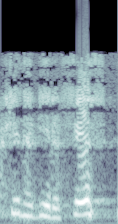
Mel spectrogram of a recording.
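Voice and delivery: laughing "Can I get a fifth?" in a light imitation. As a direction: repeat the request, amused. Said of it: "Sounded like [name] on a bad day".

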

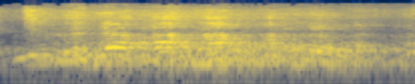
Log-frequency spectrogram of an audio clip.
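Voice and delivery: high breathy burst of laughter; rueful high laugh. Real, not acted. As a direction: laugh at your own screwup. Laughs at failing first day.

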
